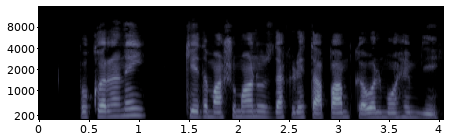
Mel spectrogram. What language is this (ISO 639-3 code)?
pus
